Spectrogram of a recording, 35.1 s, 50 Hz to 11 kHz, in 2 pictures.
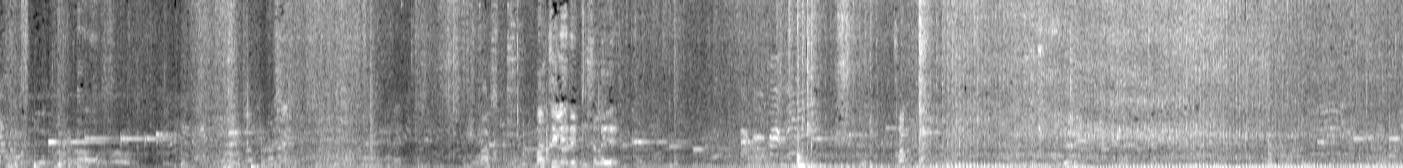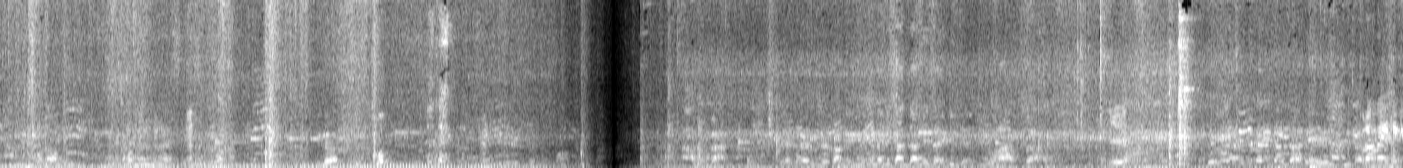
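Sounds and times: men talking at work: 0.0s - 35.0s.

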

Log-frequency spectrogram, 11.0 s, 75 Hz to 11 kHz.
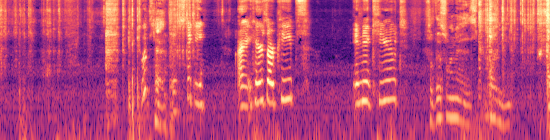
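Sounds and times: plastic package rustling: 9.6s - 11.0s.

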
